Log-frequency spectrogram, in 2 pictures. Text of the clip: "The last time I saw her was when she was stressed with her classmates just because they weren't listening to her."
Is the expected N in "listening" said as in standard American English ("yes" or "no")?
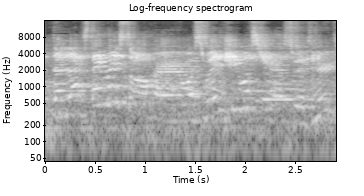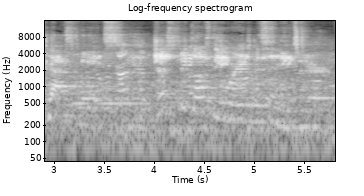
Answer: no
